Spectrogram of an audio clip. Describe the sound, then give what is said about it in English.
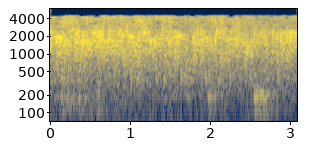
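Audience applause at the close of a storytelling talk: a dense, steady wash of clapping that holds at an even loudness for the whole stretch, with no voices standing out. “Okay, could we have a nice round of applause?”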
